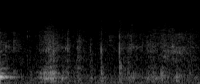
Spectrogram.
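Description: Faint rustling and light ticks as a handbag and its braided drawstring are handled and lifted.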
